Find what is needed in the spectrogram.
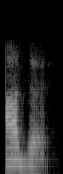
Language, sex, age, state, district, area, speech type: Nepali, female, 30-45, West Bengal, Kalimpong, rural, conversation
